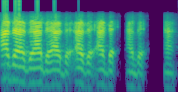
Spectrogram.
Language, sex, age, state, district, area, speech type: Malayalam, female, 60+, Kerala, Kasaragod, urban, conversation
